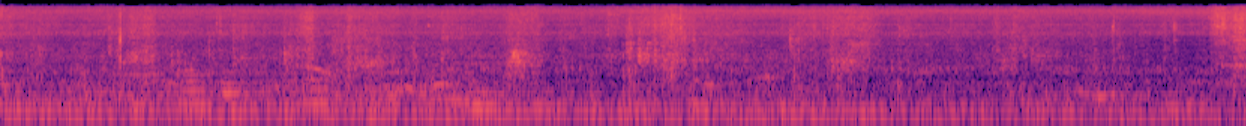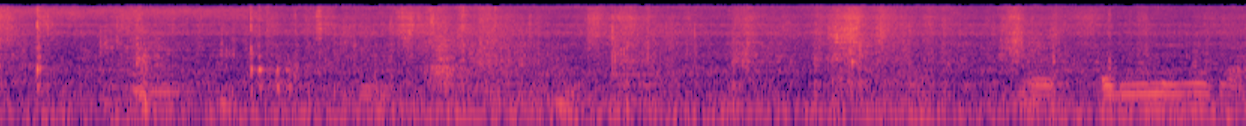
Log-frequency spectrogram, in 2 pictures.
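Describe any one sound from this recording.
Dry leaves rustle and crackle as a small monkey walks over them.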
